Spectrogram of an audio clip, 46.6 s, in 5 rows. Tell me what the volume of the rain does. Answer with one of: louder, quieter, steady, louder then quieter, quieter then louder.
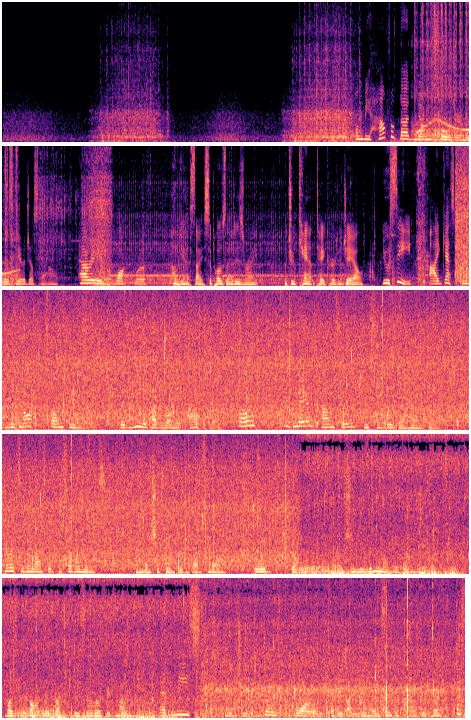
steady.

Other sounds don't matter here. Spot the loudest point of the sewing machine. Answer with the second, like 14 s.
9 s.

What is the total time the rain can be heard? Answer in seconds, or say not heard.
28 s.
